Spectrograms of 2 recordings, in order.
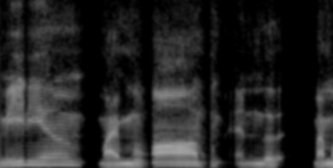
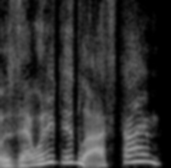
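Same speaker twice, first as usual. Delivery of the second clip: retold startled question, pitched high; astonished question; 9 semitones higher than usual. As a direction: voice jumps up in disbelief. Startled question as book moves.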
